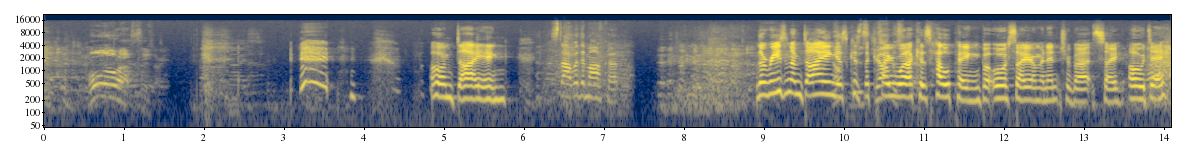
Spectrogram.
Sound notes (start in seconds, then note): 7.3 laugh; 13.9 laugh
